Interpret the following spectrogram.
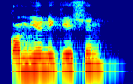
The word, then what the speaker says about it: communication: to pronounce it so what is the right pronunciation of this word is communication the stress over the M right communication communication uni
